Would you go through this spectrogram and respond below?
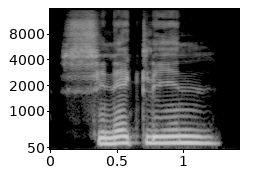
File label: window screen turkish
